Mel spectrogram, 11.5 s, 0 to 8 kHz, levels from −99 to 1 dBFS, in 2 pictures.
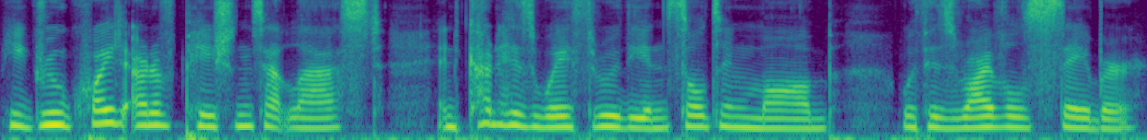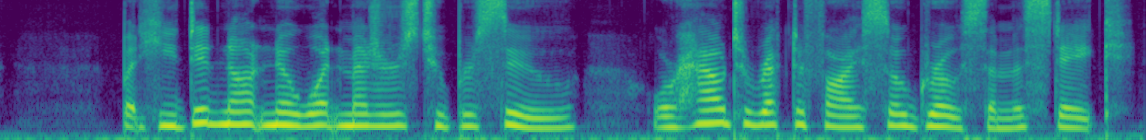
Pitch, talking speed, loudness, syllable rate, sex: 195 Hz, 195 wpm, -17 LUFS, 5.2 syllables/s, female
